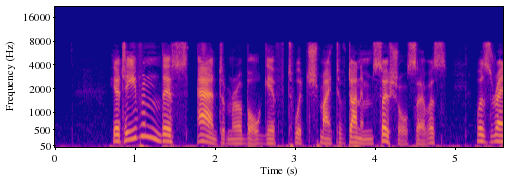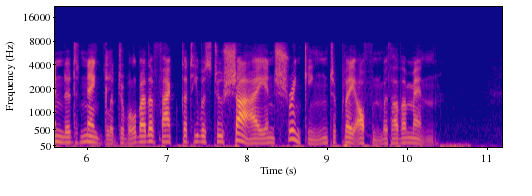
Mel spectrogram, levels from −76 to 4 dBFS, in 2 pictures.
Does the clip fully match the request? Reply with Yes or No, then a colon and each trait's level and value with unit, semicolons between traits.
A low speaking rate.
No: average, 165 wpm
